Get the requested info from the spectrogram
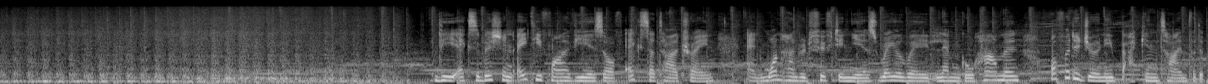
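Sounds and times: steam locomotive rumble and hiss: 0.0s - 6.4s, 7.1s - 8.0s.

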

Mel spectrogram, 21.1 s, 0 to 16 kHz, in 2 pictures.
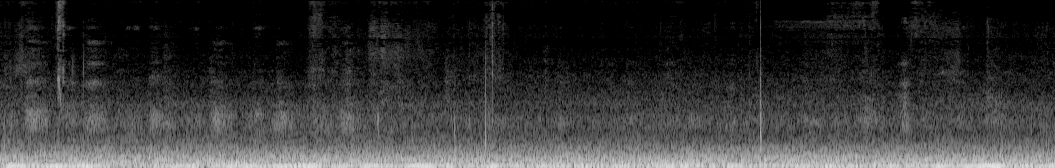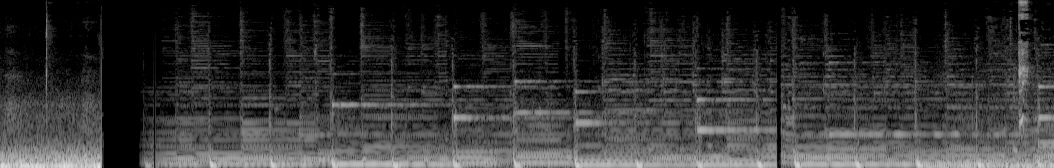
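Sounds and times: loud steady low rumble: 0.0s - 11.6s, 19.9s - 21.0s.

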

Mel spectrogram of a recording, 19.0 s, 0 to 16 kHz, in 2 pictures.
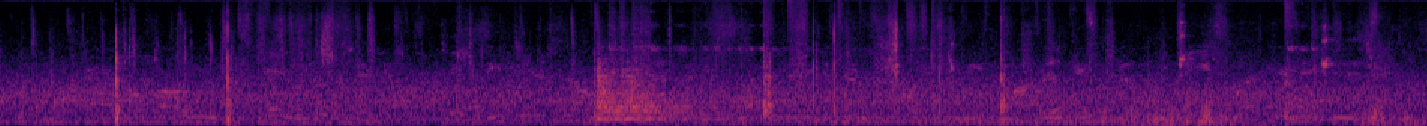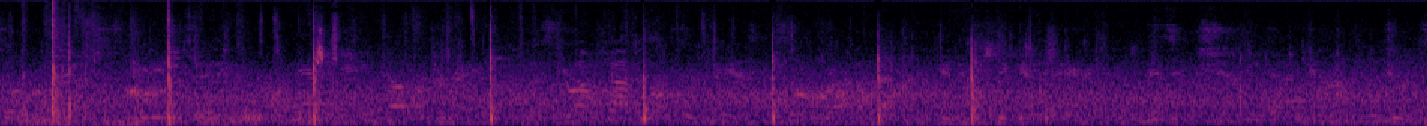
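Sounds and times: feet on court: 0.2s - 18.9s
ball bouncing on hard court: 4.0s - 5.3s
basketball clanging on rim: 4.0s - 5.4s.

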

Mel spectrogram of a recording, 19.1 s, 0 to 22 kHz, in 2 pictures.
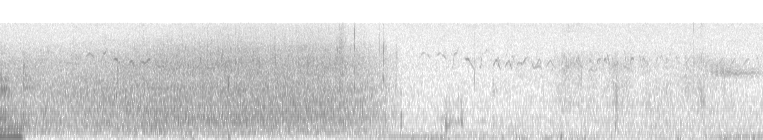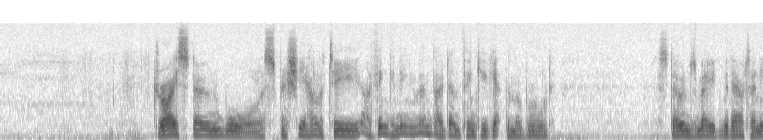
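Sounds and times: faint bird chirps: 0.0s - 3.0s, 5.0s - 10.8s
brook rushing: 0.0s - 5.0s
distant sheep bleating: 9.2s - 10.7s.

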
